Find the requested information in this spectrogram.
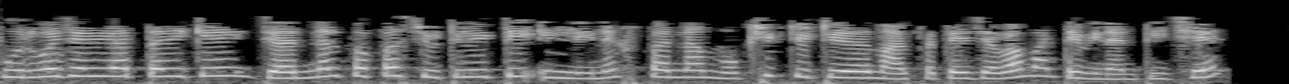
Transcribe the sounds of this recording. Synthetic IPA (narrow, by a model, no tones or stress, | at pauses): puɾʋəd͡ʒəɾiɾat̪ːəɾiked͡ʒəɾnəlpəpəsjuʈiliʈiʔinlinəkspəɾnamokʰikjuʈiɾəɾmaɾfət̪ed͡ʒəʋamaʈeʋinənt̪it͡ʃʰe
